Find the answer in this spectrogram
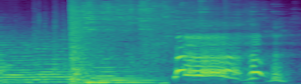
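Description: Held music tones, then about half a second in a sudden crash of shattering glass that rings on for most of a second, as the tablet is thrown down. A short vocal sound follows near the end.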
